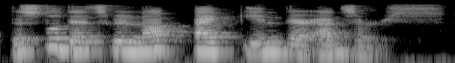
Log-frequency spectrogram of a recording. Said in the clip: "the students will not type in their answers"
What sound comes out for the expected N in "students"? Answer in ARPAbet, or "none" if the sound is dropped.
N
